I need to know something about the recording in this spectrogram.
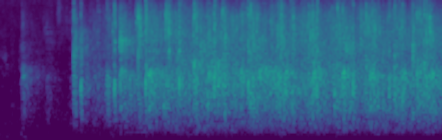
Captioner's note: applause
